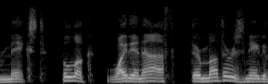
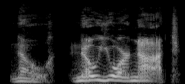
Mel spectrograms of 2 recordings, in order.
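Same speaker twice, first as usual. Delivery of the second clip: a loud, higher anime hero voice, rising into a yell; Gohan impression; 5 semitones higher, 8 dB louder, slower than usual. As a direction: channel an angry anime kid hero. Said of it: "does his best Gohan impression".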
